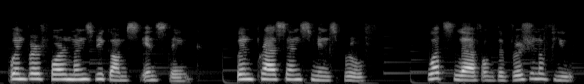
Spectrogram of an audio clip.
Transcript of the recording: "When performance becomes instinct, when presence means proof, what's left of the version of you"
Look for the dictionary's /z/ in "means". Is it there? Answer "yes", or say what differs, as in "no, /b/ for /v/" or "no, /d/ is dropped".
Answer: no, /s/ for /z/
